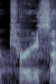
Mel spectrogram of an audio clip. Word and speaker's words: Theresa: And that being the nice old nun, Theresa, or Teresa, I don't know how that's pronounced. I think the H is silent, probably a reference to Mother Teresa.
